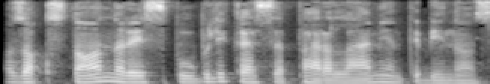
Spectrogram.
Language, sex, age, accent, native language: Uzbek, male, 18-24, Andijon, Uzbek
